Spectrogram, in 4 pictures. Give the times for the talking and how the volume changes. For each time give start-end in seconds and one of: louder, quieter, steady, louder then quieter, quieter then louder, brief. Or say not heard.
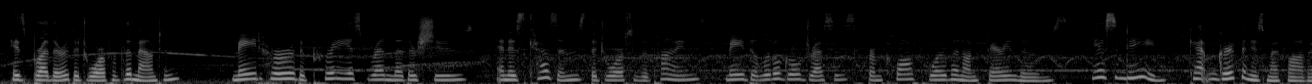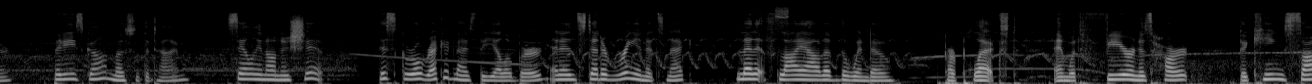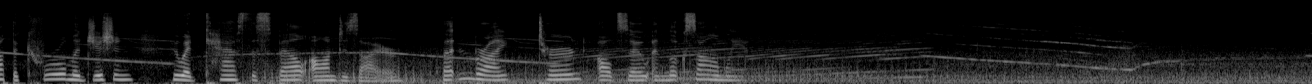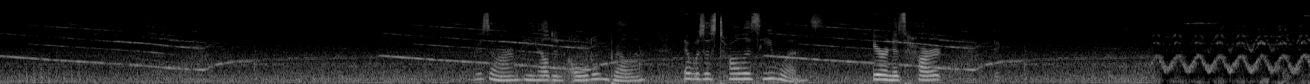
0.1-33.8 louder
44.0-49.4 quieter then louder.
